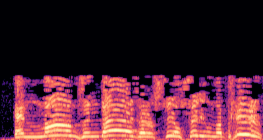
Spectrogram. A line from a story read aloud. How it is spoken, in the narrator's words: they roar like the bear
